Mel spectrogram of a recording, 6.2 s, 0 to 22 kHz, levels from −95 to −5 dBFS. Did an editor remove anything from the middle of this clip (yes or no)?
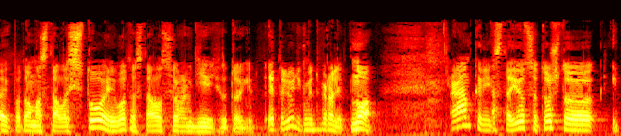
yes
